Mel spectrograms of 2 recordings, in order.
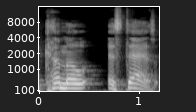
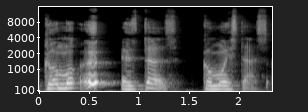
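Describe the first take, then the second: First: ¿Cómo estás? in a mock gringo accent, cómo as kamoh, estás flat and slow. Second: ¿Cómo estás? with cómo flowing into estás as one phrase; native flow. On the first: Teacher mocking how a gringo greets. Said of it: "sound like a gringo". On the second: Shown as a demonstration. Teacher showing the natural linked greeting. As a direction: make it flow like a native speaker. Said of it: "make it flow".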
